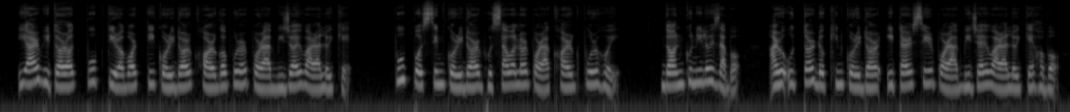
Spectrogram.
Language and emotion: Assamese, neutral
